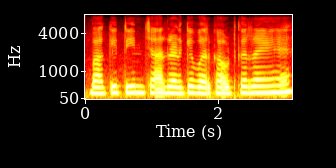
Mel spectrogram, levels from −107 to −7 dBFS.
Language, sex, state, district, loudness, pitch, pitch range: Hindi, female, Madhya Pradesh, Bhopal, -9 LUFS, 230 Hz, 220-235 Hz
